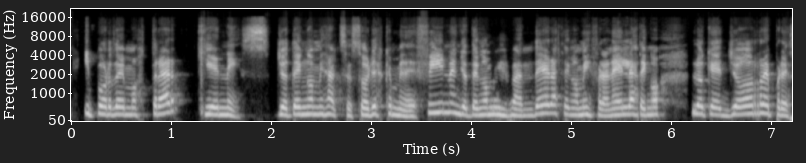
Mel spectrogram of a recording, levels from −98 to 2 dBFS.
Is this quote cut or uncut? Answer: cut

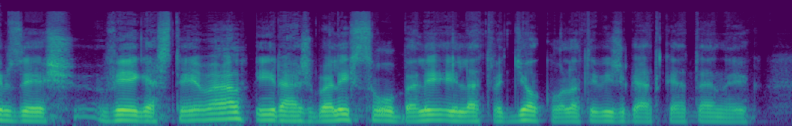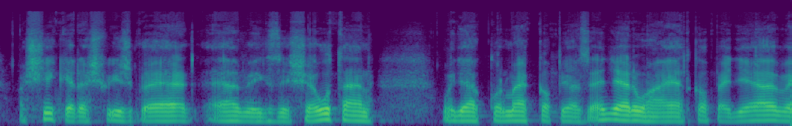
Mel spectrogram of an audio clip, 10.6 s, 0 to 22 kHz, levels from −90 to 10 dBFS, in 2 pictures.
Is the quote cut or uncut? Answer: uncut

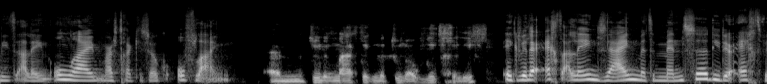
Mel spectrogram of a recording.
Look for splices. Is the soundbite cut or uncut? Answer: cut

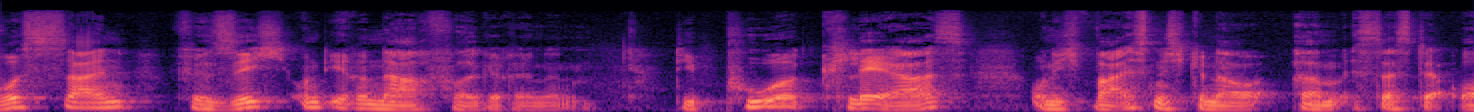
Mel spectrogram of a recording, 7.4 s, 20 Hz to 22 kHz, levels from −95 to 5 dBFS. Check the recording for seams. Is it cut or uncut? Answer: uncut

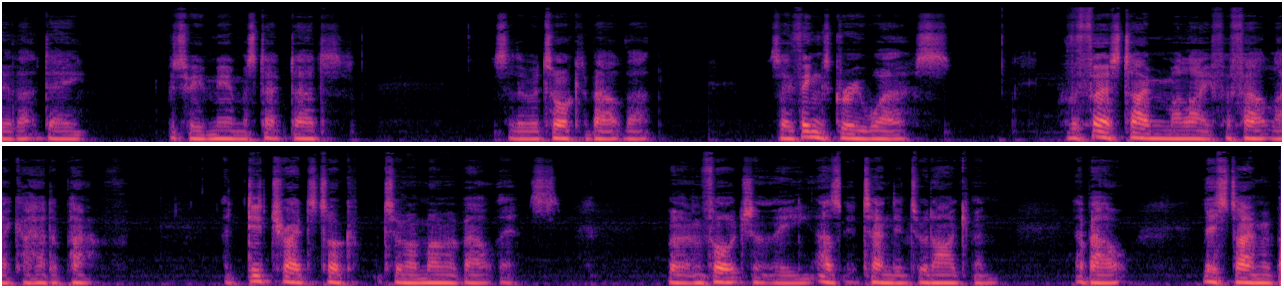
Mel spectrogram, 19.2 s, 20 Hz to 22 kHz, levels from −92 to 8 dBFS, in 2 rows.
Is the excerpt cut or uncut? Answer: cut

